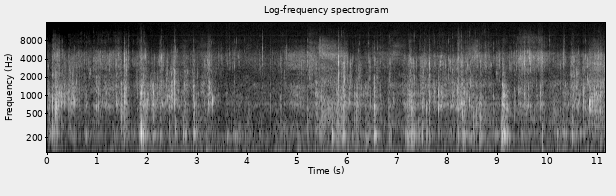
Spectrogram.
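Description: Polish and buffing pads being worked by hand in water, giving irregular sloshing, squelching splashes and trickles up close, continuous and fairly loud with no talk.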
